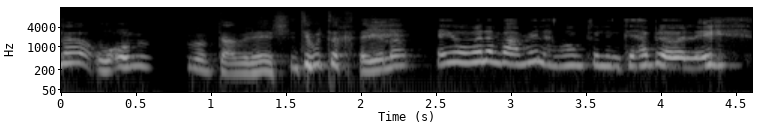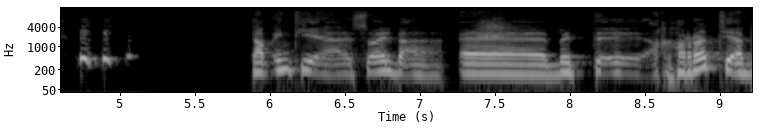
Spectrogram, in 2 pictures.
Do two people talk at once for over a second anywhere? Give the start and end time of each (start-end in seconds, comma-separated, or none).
none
